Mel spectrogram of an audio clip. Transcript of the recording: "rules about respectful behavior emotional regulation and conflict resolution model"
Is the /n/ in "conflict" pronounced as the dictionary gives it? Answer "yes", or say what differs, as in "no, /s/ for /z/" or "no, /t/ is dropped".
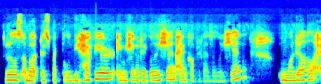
no, /n/ is dropped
